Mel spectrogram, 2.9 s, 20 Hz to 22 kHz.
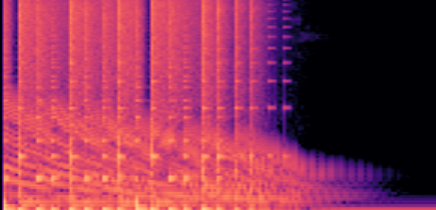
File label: Lose; Densetsu Ellena; PC-98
